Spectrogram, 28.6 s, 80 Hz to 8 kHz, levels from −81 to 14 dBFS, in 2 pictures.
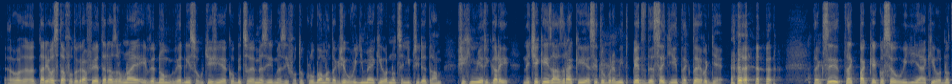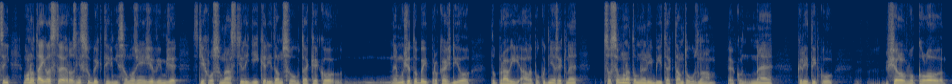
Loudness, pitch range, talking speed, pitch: -21 LUFS, 110-135 Hz, 200 wpm, 125 Hz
